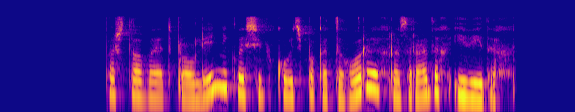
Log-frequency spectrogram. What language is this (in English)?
Belarusian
